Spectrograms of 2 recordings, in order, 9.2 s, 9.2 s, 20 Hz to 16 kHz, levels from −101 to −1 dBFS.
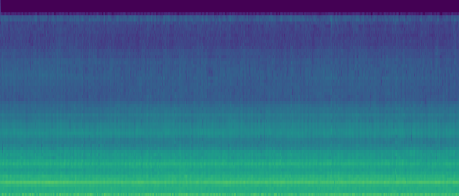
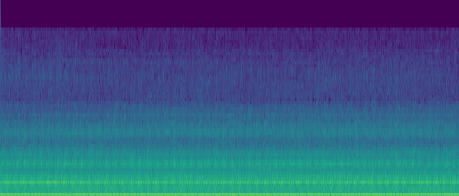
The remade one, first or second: first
